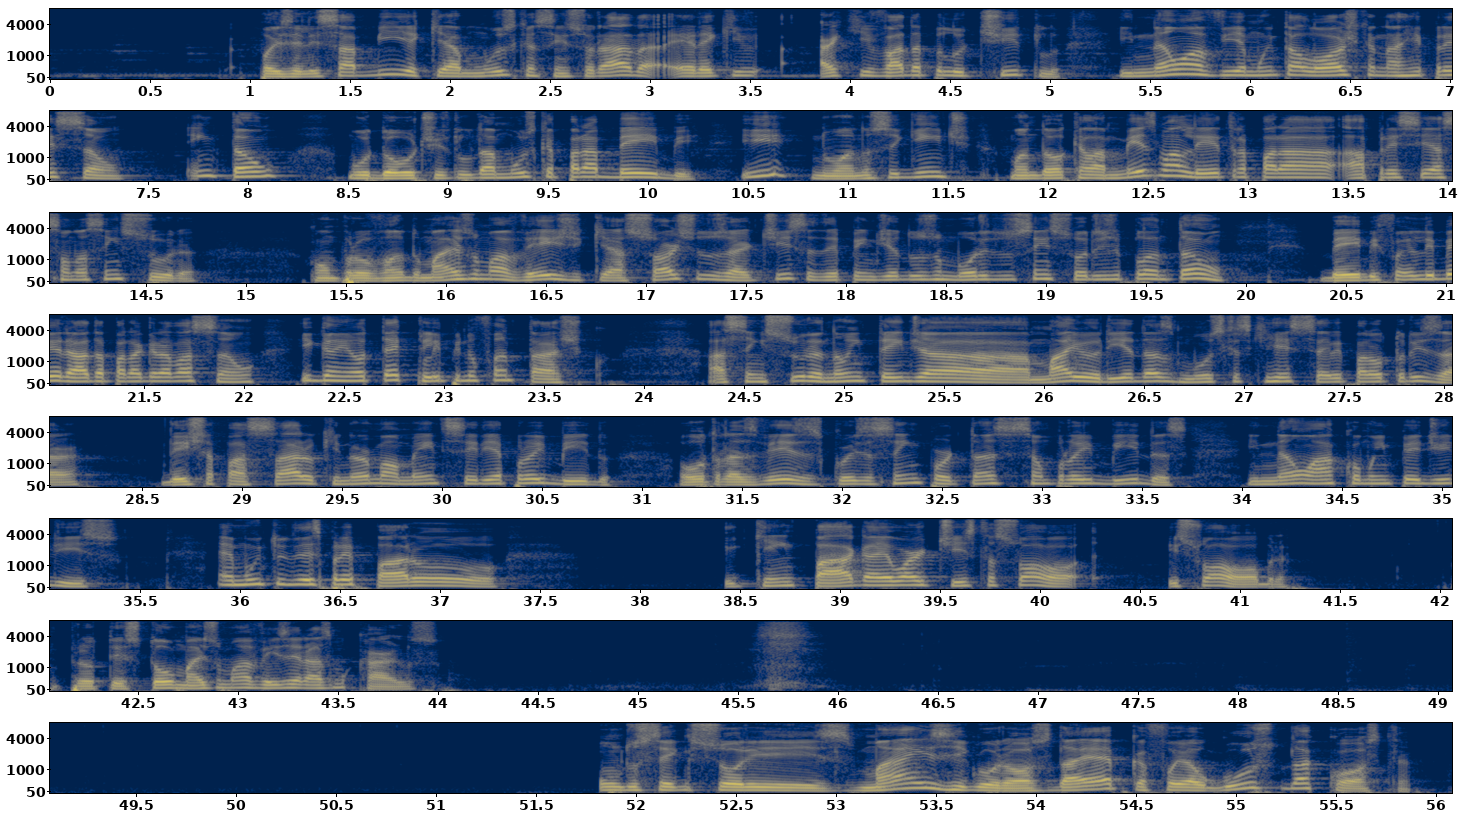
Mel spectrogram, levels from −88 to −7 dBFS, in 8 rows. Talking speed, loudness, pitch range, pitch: 140 wpm, -31 LUFS, 125-170 Hz, 150 Hz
